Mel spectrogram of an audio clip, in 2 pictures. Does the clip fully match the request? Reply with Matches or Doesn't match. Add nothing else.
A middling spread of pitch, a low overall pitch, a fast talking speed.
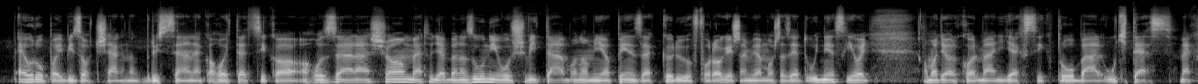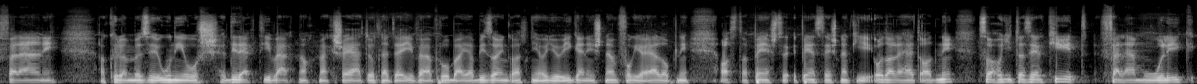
Doesn't match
